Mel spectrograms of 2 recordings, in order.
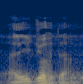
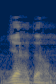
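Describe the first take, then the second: First: "جهدهم" said juhdahum, with a rounded u after the j; juhdahum with damma. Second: "جهدهم" said jahdahum, with an open a after the j; jahdahum with fatha. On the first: Teacher sets the Quraysh reading "جهدهم" with damma, juhdahum. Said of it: "بالضم لغة". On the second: Teacher gives al-A'raj's reading "جهدهم" with fatha, jahdahum. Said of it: "وقرأ الأعرج بالفتح". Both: Shown as a demonstration.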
